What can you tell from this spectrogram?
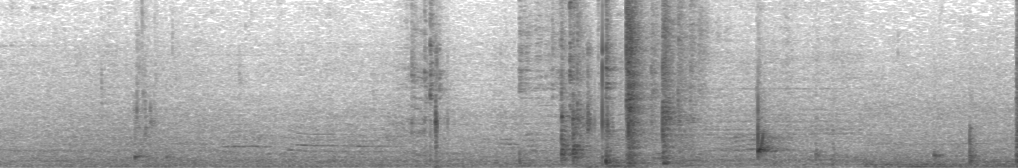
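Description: Buttermilk poured into a pan of curry and stirred in with a wooden spatula: quiet liquid sounds with a few light knocks of the spatula and utensils against the pan, most of them between about three and six seconds in.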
